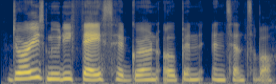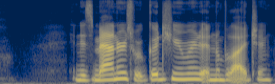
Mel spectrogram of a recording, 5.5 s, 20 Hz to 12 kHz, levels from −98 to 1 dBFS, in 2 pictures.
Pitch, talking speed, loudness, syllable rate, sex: 215 Hz, 175 wpm, -20 LUFS, 5.9 syllables/s, female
